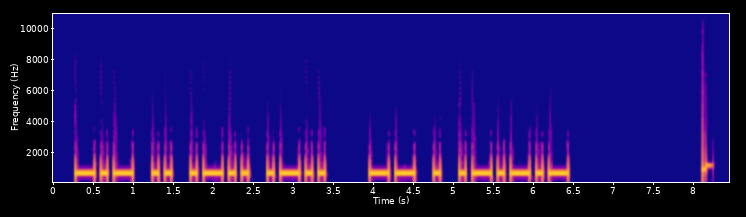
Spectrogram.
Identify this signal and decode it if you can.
Morse code, heard as a keyed tone, about 15 wpm, 700 Hz. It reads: KILL ME.
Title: Sentences from Top 1400 Words 15wpm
